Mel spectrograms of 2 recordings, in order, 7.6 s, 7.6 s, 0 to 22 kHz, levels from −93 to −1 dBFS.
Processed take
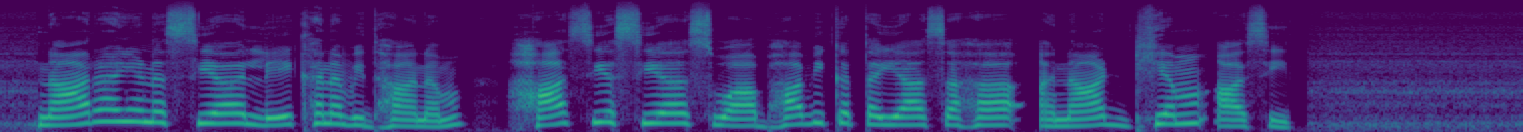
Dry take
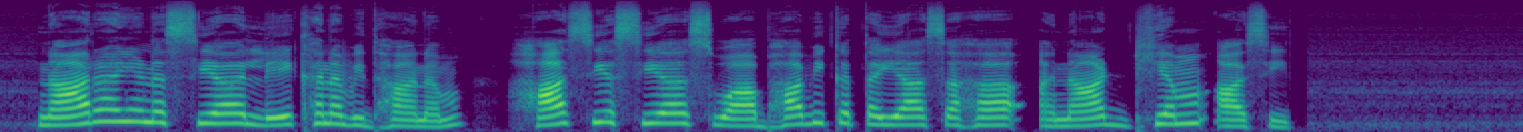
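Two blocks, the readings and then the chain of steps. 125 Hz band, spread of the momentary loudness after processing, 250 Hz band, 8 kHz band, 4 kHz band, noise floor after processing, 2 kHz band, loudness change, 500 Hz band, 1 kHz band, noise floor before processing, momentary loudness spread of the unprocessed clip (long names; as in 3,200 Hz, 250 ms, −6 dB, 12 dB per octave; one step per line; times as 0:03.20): −9.0 dB, 5 LU, −10.5 dB, −9.0 dB, −11.5 dB, −75 dBFS, −12.5 dB, −12.0 dB, −11.0 dB, −13.0 dB, −70 dBFS, 8 LU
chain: downward compressor 2 to 1, threshold −46 dBFS, peak gain reduction 17.5 dB
level +1.5 dB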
